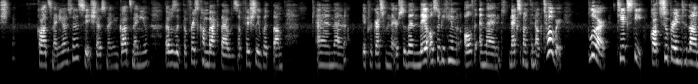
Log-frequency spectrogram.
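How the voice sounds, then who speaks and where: A woman with a fairly high pitch talks at a fairly quick pace against noticeable background noise. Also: ordinary pitch variation. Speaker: K-pop collector vlogger. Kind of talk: casual vlog talk.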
